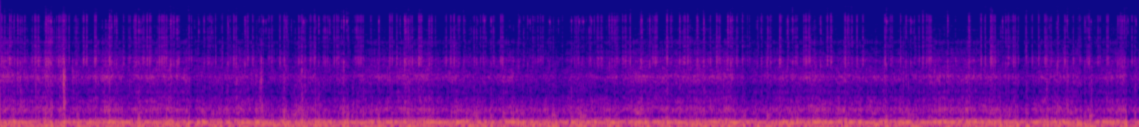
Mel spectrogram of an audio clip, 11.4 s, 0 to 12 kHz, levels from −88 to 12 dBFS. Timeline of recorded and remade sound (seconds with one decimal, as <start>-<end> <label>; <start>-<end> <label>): 0.0-1.6 recorded; 1.6-2.7 remade; 2.7-6.0 recorded; 6.0-10.8 remade; 10.8-11.4 recorded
